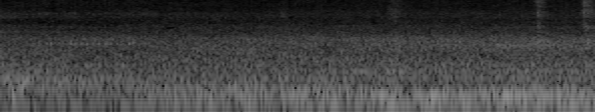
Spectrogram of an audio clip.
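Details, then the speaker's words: SUPER DEAL twin-tub portable washing machine, wash motor running while the spin dryer has failed: steady low hum with a mild periodic churn as the agitator swings left and right, wash motor working normally. "the motor will turn on and function properly by going left to right"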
